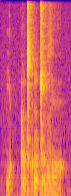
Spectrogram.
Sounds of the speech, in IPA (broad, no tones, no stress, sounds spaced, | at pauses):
j ɛ̰ pː ã ɡ͡ǁ ɛ̰ n ɡ͡ǁ œ̃ ɮ ɛ̤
